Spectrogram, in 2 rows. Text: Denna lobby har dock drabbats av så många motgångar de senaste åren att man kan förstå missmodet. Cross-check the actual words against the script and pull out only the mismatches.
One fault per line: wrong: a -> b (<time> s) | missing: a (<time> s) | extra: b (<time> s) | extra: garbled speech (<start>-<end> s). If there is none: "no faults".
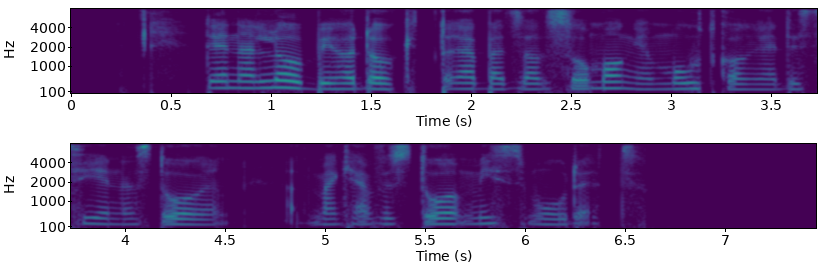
no faults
